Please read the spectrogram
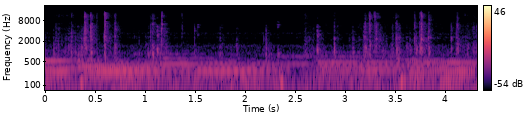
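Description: Small clear plastic bag crinkling and crackling in the hands as it is opened, a quick irregular run of sharp clicks, over soft background music.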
